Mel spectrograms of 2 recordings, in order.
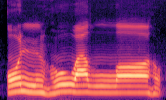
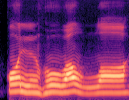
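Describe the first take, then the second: First: The wa syllable is pronounced light and thin. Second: The wa syllable is pronounced heavy and dark. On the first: The speaker calls it right. "baris wa tetap dibaca tarqiq ataupun tipis" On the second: The speaker calls it wrong. "kebanyakan orang membaca dengan bacaan tebal"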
